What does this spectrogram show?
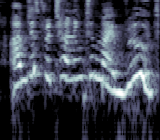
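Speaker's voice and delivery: mildly hammed-up exclamation; crying out. A narrator's reading. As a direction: proclaim it eagerly. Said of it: "Dad cried".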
